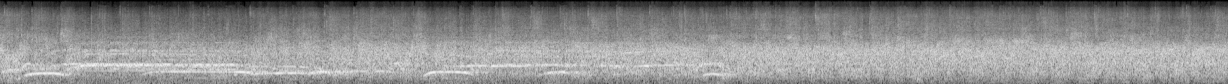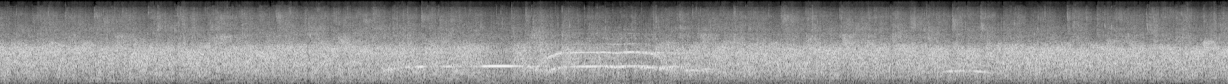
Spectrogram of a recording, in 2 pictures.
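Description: An audience at a recital breaks into sustained applause, a dense and loud wash of clapping that carries on steadily with a few faint voices underneath.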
